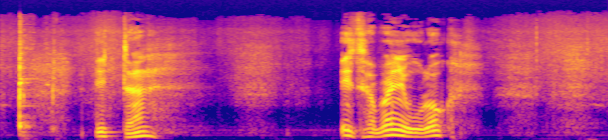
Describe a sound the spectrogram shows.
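A metal stove grate clanks as it is pulled out.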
